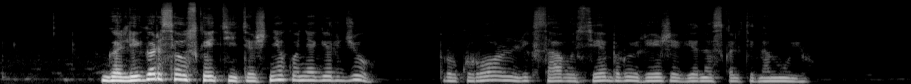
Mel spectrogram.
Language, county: Lithuanian, Kaunas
